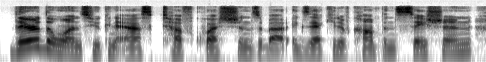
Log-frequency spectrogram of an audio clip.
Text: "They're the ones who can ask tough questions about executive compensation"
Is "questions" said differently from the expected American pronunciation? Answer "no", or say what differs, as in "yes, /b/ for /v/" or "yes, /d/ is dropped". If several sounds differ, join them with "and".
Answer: no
